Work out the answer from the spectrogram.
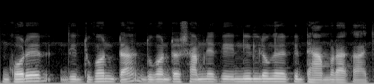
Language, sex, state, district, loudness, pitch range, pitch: Bengali, male, Tripura, West Tripura, -18 LUFS, 115-125 Hz, 120 Hz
